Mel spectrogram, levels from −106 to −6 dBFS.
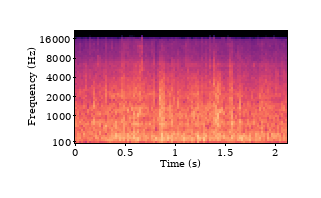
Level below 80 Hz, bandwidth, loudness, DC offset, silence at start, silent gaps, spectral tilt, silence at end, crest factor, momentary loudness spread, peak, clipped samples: -52 dBFS; 17 kHz; -20 LUFS; under 0.1%; 0 s; none; -4.5 dB/octave; 0 s; 16 dB; 4 LU; -4 dBFS; under 0.1%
